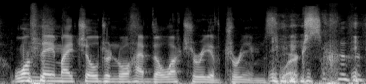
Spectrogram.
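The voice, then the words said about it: Put-on Russian accent. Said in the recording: “a Russian accent”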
